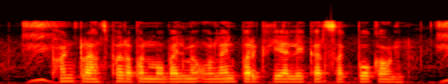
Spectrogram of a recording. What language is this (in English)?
Chhattisgarhi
